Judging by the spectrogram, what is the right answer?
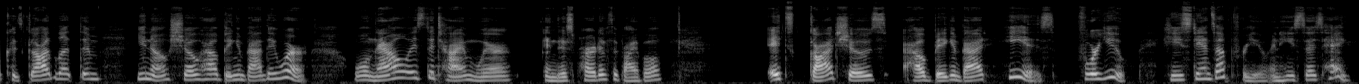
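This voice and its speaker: A woman's voice: medium pitch, lively intonation, a little slow, no room sound, studio quality. A woman giving a casual faith talk to her audience, emphatic and conversational, often checking in with "right?" and "okay?". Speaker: faith speaker. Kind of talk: casual preaching monologue.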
